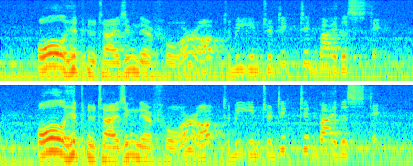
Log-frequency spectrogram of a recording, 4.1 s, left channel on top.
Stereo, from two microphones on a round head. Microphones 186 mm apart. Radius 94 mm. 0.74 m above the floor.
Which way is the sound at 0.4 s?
45° right (ahead or behind).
